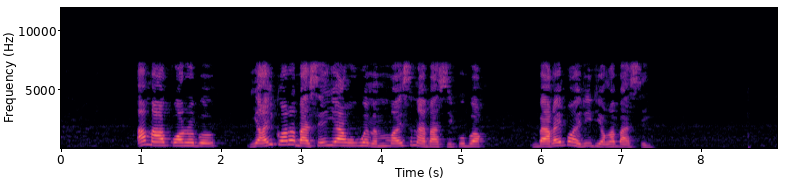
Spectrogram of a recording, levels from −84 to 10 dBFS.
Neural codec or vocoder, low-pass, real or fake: codec, 16 kHz, 16 kbps, FreqCodec, larger model; 7.2 kHz; fake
